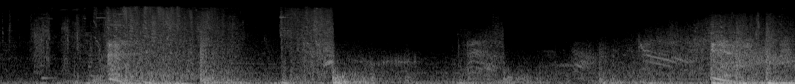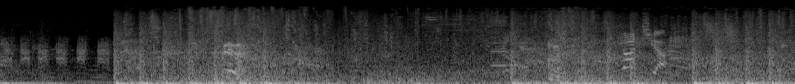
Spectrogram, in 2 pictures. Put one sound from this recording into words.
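Rifle shots crack and blast repeatedly.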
